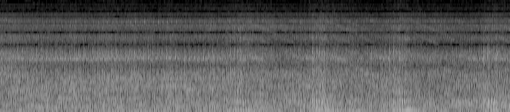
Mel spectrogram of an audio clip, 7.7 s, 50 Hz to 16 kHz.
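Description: Bajaj Dominar 400's 373 cc single-cylinder engine idling steadily.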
